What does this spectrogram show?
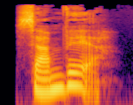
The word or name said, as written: samvær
